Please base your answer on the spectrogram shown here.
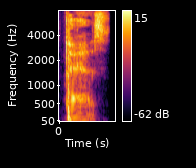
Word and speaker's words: past: For instance, past is pronounced Pass. and hand becomes Hand.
